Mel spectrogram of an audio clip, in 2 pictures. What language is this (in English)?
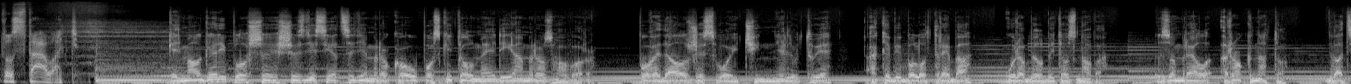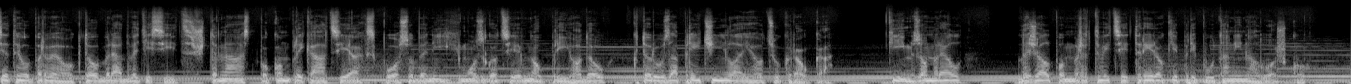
Slovak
